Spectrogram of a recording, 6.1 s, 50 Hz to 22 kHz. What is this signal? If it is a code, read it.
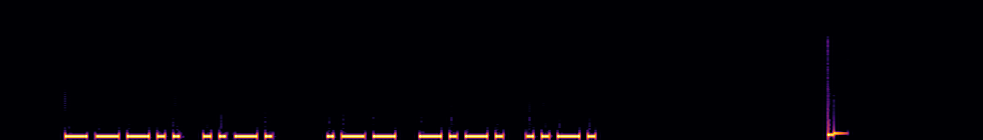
Morse code, heard as a keyed tone, about 25 wpm, 700 Hz. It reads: 8F WCF
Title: Field Day Exchanges Encore - 25wpm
